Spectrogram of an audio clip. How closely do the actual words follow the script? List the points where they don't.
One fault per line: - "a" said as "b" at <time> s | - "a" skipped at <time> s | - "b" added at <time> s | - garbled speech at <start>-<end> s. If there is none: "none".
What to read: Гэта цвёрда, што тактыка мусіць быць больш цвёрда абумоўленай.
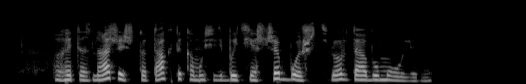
- "цвёрда" said as "значыць" at 0.9 s
- "яшчэ" added at 2.6 s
